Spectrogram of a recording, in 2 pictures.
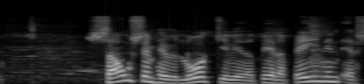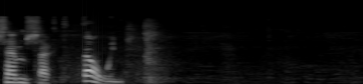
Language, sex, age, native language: Icelandic, male, 40-49, Icelandic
